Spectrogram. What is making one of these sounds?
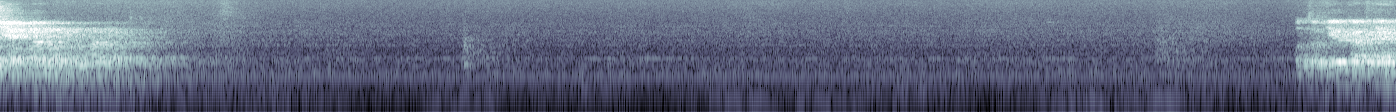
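A pipe organ plays loud chords that ring out in a large echoing hall.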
